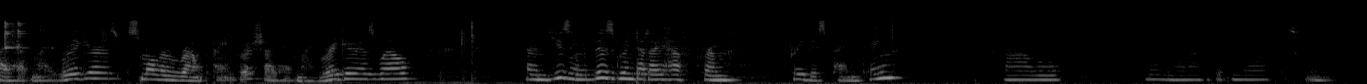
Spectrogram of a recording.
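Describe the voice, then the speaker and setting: A somewhat breathy woman with a Polish accent, fairly high in pitch, at a fairly slow pace with long, frequent pauses and big swings in loudness. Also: ordinary pitch variation. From Poland. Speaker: art tutor. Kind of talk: tutorial. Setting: live stream.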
